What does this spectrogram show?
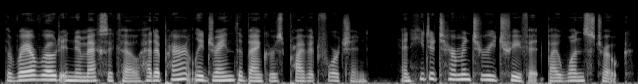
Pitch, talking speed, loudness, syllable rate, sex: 180 Hz, 195 wpm, -19 LUFS, 6.7 syllables/s, female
